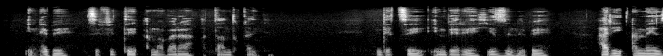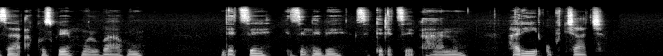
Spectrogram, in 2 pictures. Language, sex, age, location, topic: Kinyarwanda, male, 18-24, Kigali, finance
